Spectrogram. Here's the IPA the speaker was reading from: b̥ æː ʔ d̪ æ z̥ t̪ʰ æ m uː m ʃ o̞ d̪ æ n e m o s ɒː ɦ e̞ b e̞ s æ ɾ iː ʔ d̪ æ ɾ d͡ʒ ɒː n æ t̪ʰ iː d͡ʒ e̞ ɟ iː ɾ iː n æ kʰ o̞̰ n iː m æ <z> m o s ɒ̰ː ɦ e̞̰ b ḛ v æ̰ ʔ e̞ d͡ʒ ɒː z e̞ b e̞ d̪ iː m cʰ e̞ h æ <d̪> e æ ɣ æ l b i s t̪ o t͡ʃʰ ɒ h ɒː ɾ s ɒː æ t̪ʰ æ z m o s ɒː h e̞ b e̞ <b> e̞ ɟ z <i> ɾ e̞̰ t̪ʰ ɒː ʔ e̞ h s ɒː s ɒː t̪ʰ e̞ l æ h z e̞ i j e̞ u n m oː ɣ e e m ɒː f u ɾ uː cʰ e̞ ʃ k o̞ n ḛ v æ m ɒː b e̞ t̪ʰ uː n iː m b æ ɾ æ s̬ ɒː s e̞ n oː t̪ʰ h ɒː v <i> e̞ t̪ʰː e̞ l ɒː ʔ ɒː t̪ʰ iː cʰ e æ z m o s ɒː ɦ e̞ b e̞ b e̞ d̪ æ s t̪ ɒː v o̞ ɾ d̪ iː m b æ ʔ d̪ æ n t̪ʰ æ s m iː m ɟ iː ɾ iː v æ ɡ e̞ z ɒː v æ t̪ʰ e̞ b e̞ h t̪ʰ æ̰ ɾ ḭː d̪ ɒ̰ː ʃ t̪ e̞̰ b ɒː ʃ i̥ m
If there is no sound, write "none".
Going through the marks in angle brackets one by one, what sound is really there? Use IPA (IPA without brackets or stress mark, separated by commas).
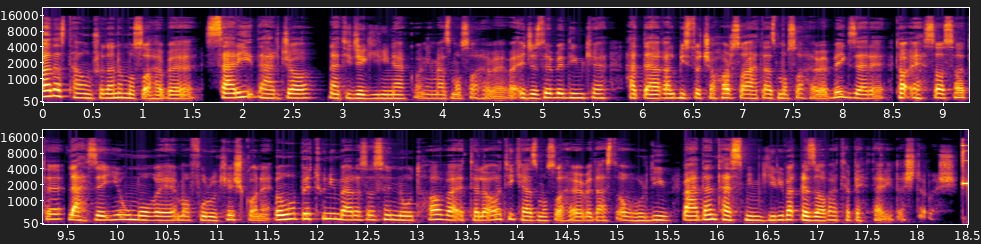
z, d̪ː, b, æ, æ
